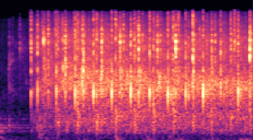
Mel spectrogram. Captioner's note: audience applauding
